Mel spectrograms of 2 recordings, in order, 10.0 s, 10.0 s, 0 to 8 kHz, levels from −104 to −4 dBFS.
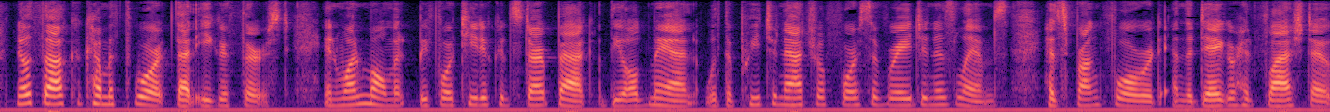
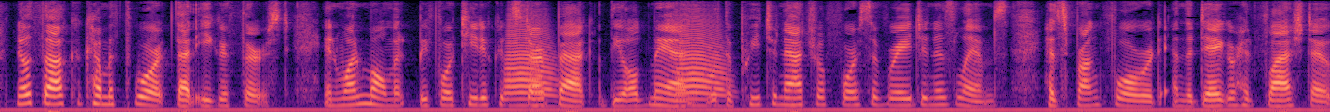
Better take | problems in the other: first | background sound (Brass instrument); 2 dB below the speech

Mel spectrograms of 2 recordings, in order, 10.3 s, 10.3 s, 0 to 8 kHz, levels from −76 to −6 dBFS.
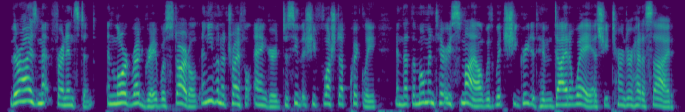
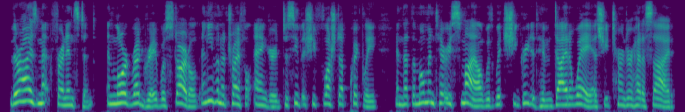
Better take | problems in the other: first | noise reduction (neural mask model Resemble Enhance denoiser)

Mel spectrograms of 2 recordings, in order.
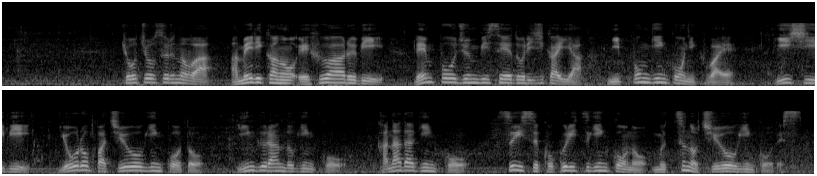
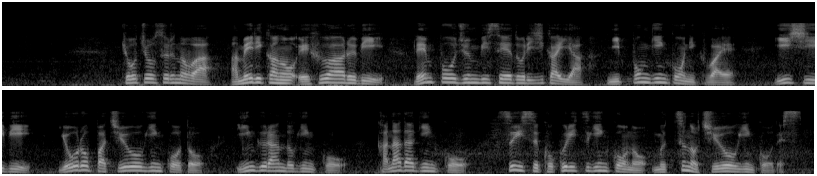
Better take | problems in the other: second | background sound (Waves, surf); 19 dB below the speech

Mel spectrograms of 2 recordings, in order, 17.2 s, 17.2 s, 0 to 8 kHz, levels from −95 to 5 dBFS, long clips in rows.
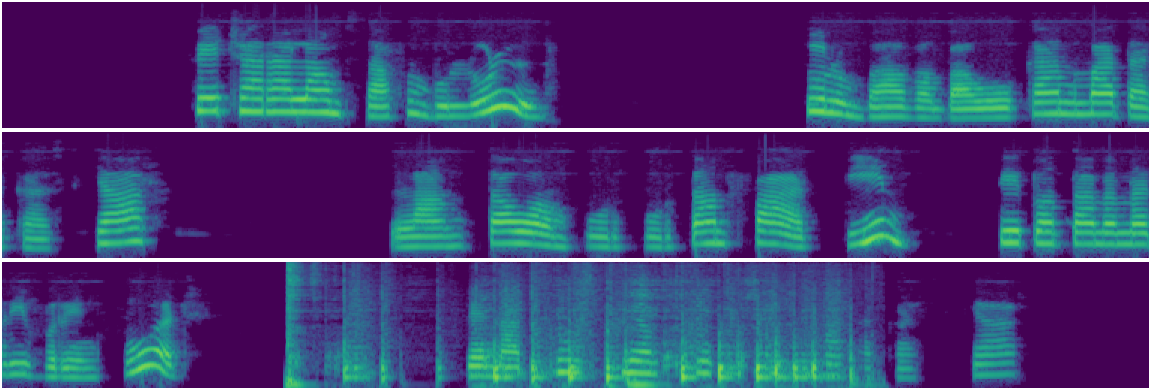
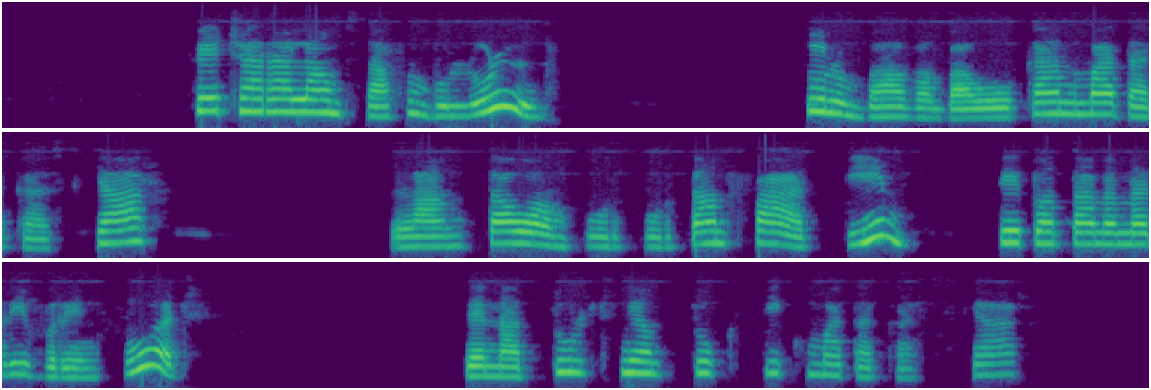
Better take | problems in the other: second | noise reduction (neural mask model RNNoise)

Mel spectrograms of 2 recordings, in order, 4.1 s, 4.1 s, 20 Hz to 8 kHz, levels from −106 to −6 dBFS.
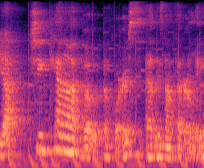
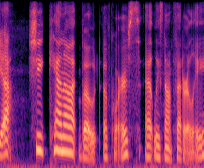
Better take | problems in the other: second | background sound (Drum kit); 18 dB below the speech // room echo; dies away in 0.9 s

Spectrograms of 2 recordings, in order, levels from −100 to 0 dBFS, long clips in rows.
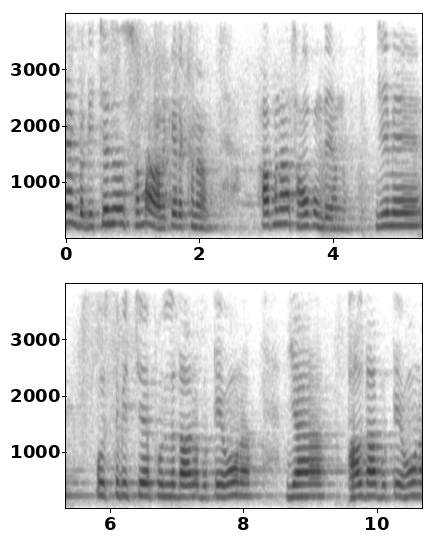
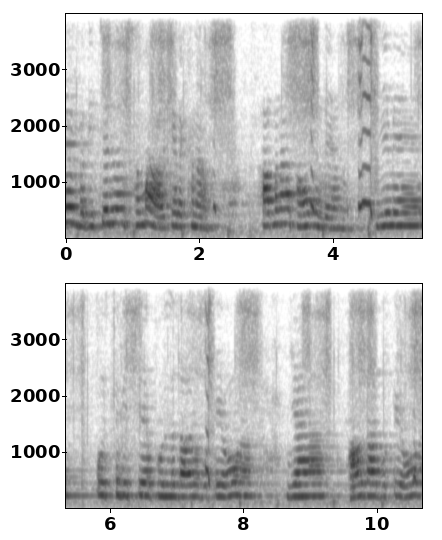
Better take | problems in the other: first | background sound (Dog); 11 dB below the speech // room echo; dies away in 0.5 s

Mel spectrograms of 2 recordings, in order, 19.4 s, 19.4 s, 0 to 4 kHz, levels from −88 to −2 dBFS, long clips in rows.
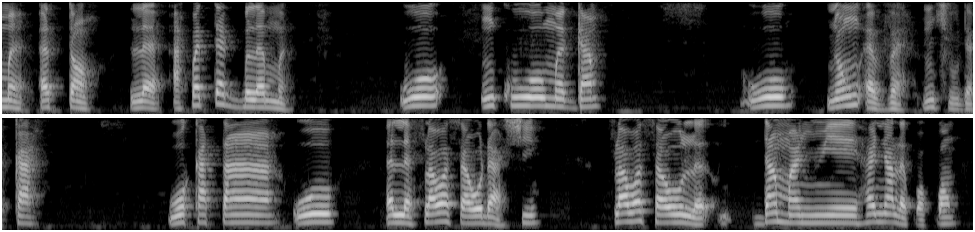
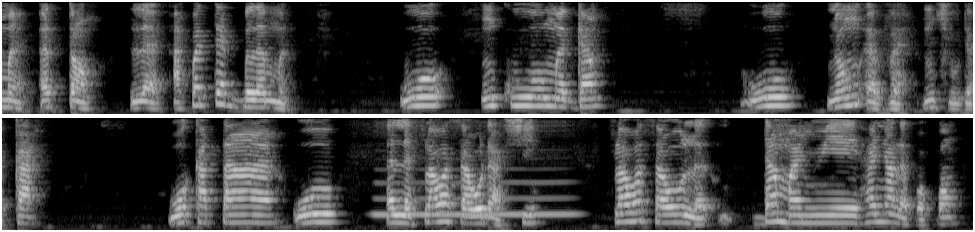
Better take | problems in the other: first | background sound (Wind instrument, woodwind instrument); 11 dB below the speech // room echo; dies away in 0.2 s

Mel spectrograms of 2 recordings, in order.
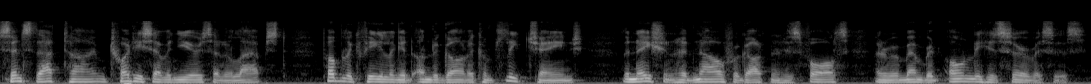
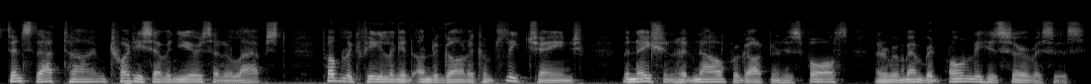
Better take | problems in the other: first | noise reduction (neural mask model DeepFilterNet 3)

